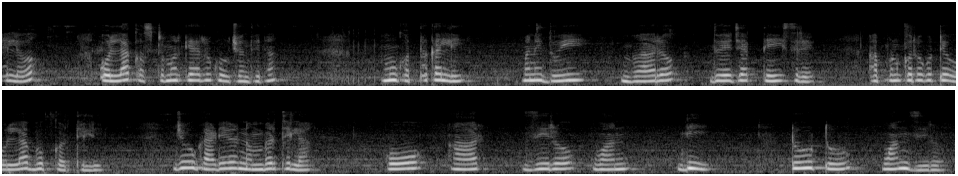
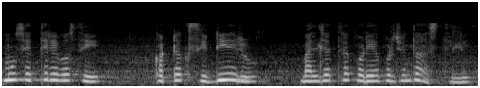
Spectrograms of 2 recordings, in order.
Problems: constant background noise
